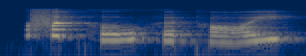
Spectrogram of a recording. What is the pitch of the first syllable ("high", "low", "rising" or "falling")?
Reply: high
